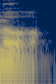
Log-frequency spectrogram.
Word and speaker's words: Louisville: I'm gonna like mumble it a little bit and make it just one syllable. That's pretty much how you have to do it.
